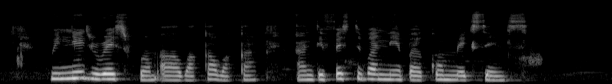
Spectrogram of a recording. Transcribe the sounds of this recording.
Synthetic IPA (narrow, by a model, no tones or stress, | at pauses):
winidɹɛsfɹɔ̃ma̰wawakawaka | ãndəfɛstivalnẽmbaɪkɔ̃mːeksɛ̃ns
